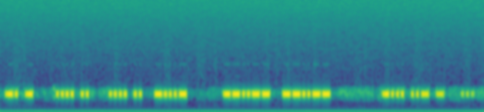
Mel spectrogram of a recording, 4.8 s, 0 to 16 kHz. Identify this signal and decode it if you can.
Morse code, heard as a keyed tone, about 50 wpm, 600 Hz. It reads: NT HI HI <BT> , , BUT S
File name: archived / CRSnet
